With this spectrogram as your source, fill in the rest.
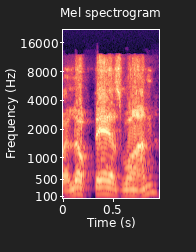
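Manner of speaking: put-on pleasant, easygoing, lovely Australian accent. Retelling what a man said to her, in a lovely Australian accent. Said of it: "in a lovely Australian accent".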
